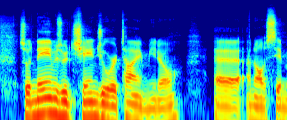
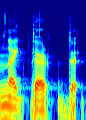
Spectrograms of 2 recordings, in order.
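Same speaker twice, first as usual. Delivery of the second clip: ordinary talk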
